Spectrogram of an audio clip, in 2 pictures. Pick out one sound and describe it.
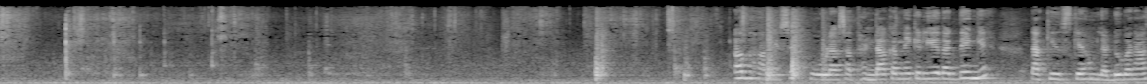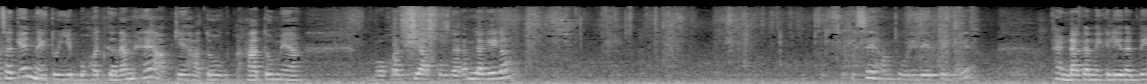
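A wooden spatula scrapes and stirs a sticky mixture in a pan.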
